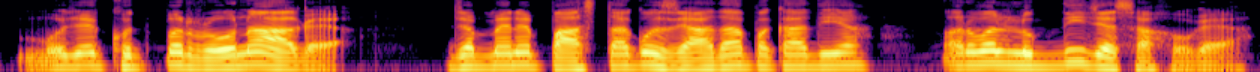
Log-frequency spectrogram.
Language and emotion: Hindi, sad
